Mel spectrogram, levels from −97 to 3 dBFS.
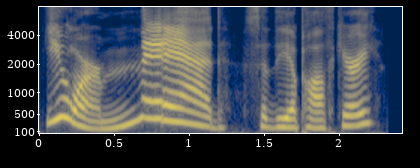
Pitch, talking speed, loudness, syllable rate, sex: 260 Hz, 150 wpm, -15 LUFS, 5.1 syllables/s, female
